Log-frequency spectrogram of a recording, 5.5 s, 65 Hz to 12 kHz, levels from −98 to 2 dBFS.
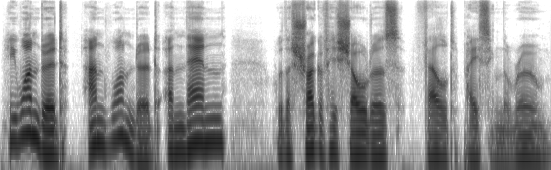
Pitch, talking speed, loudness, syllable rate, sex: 115 Hz, 185 wpm, -19 LUFS, 5.0 syllables/s, male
